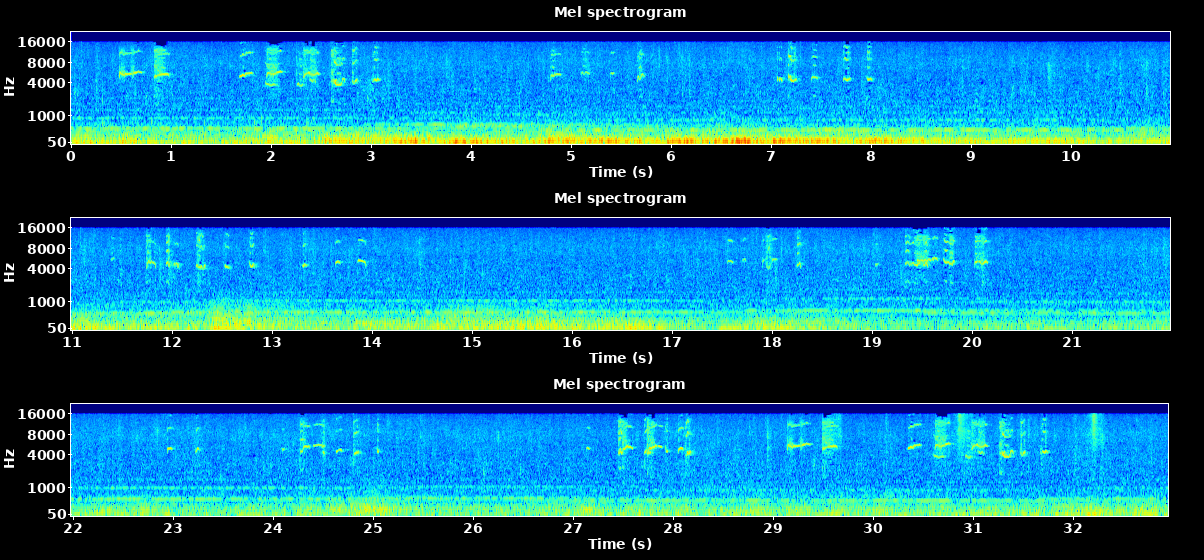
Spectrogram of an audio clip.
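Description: Layered ambience: a low rumble of distant thunder with rain, strongest in the first third, under soft sustained background music. Short clusters of high-pitched mouse squeaks recur every few seconds.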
